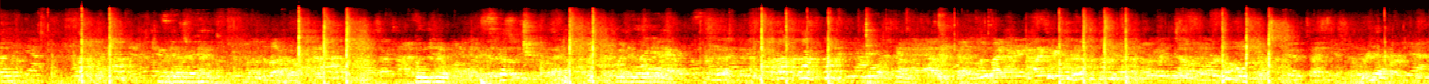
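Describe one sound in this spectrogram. Boxing gloves smack sharply into punch mitts.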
